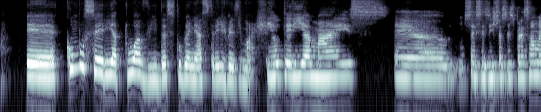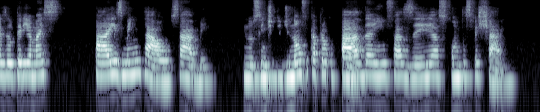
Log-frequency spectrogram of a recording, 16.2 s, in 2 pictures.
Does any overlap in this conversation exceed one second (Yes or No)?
No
